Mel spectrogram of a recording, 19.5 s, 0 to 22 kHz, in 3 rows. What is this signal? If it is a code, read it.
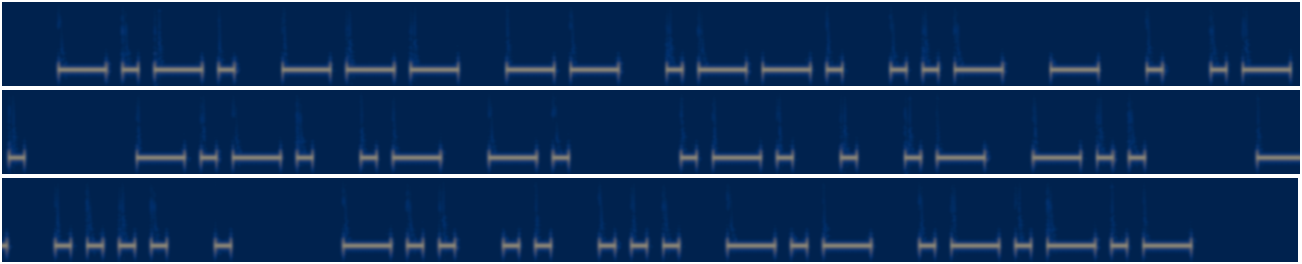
Morse code, heard as a keyed tone, about 16 wpm, 700 Hz. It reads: COMPUTER CAN READ THE DISK.
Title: Sentences from Top 1000 Words - Review Part 6 - 15wpm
